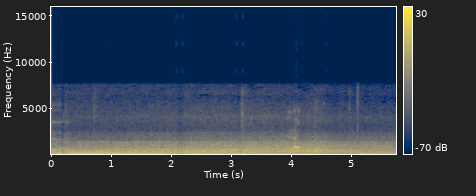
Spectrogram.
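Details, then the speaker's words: 1965 Ford Thunderbird cruising, after fitting a 1957/58 Mercury rear differential replacing one with annoying whirl at 40–60 mph; still needs pinion seal: steady low road and engine drone, no rear-axle whine or howl; differential much quieter. "So the rear diff's much quieter now. It needs a pinion seal."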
